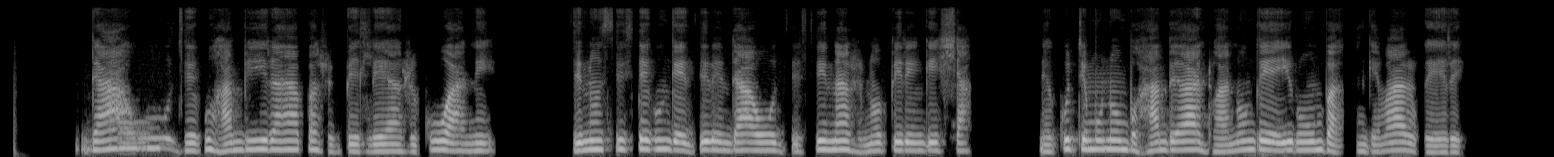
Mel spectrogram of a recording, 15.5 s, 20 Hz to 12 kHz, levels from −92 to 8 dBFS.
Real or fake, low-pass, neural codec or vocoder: fake; 9.9 kHz; vocoder, 22.05 kHz, 80 mel bands, WaveNeXt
